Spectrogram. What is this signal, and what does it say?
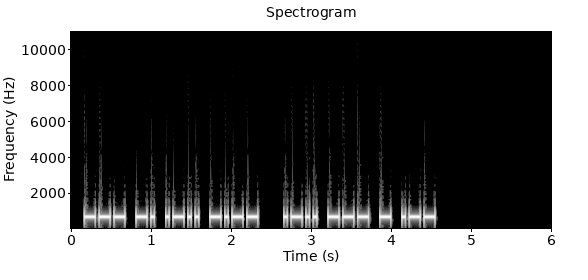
Morse code, heard as a keyed tone, about 29 wpm, 700 Hz. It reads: ONLY LOTW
